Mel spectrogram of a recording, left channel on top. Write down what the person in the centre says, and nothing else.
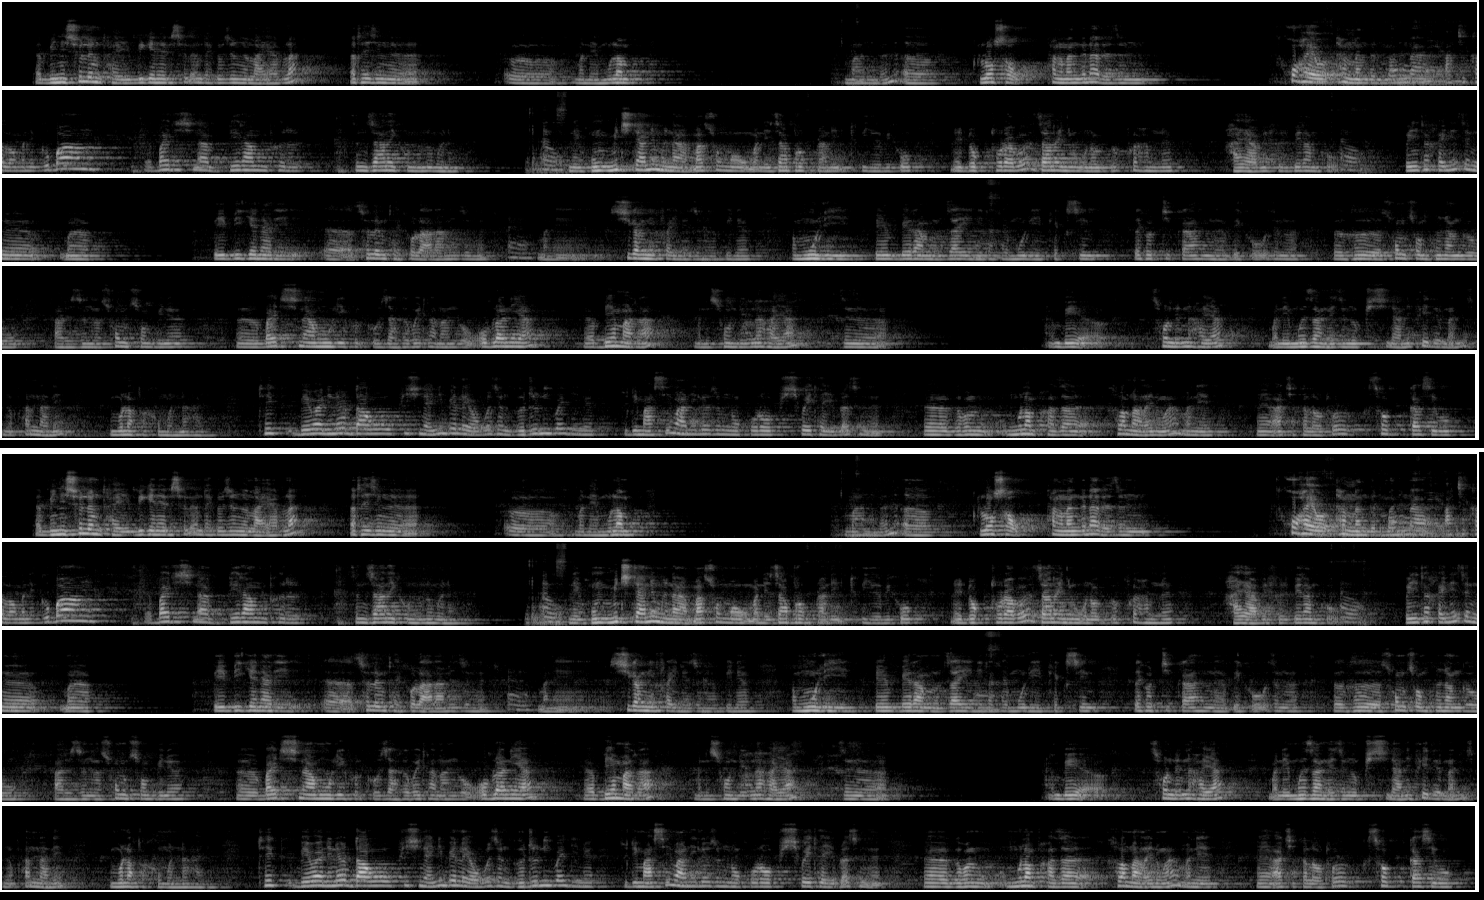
बिनि सोलोंथाइ बिगियानारि सोलोंथाइखौ जोङो लायाब्ला नाथाय जोङो ओ माने मुलाम्फ मा
होनगोन ओ लसाव थांनांगोन आरो जों खहायाव
थांनांगोन
मानोना
आथिखालाव माने गोबां बायदिसिना बेरामफोर जों जानायखौ नुनो मोनो।
हम मिथि जानो मोना मा समाव माने जाब्रबनानै
थैयो बेखौ माने डक्टराबो जानायनि उनाव बेखौ फाहामनो हाया बे फोर बेरामखौ
बेनि थाखायनो जोङो ओ बे बिगियानारि ओ सोलोंथाइखौ लानानै जोङो
माने सिगांनिफ्रायनो जोङो बिनो मुलि बेम-बेराम जायिनि
थाखाय
मुलि भे कसिन जायखौ टिका होनो बेखौ खौ जोंङो ओ हो सम सम होनांगौ आरो जोङो सम सम बिनो ओ बायदिसि ना‌ मुलिफोरखौ जाहोबाय थानांगौ अब्लानिया ओ बेमारा माने सन्देरनो हाया। जोङो बेओ सन्देरनो हाया माने मोजाङै जोङो फिसिनानै फेदेरनानै जोङो फाननानै मुलाम्फाखौ मोननो हायो थिग बेबायदिनो दाउ फिसिनायनि बेलायावबो जों गोदोनि बायदिनो जुदि मासे मानैल' जों न'खराव फिसिबाय थायोब्ला जोङो ओ गोबां मुलाम्फा जा खालामनो हानाय नङा माने ओ आथिखालावथ' सब गासैबो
